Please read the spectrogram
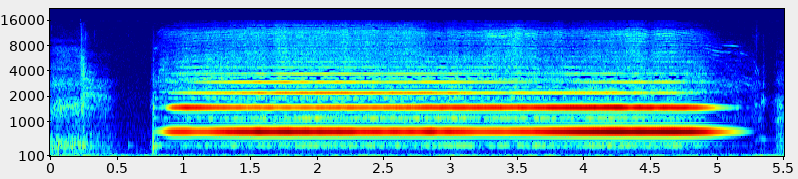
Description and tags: overall quality of single note - flute - F#5
Part of the Good-sounds dataset of monophonic instrumental sounds.
instrument::flute
note::Fsharp
octave::5
midi note::66
good-sounds-id::118
dynamic_level::p
Fsharp5, flute, good-sounds, multisample, neumann-U87, single-note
